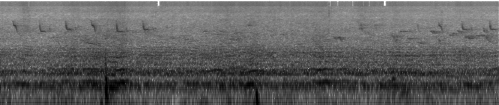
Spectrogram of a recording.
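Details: Worker honey bees flying around a horizontal hive made from an old French oak chest on a spring morning. Even, low buzzing hum throughout, with a couple of soft taps and light high chirps in the background.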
